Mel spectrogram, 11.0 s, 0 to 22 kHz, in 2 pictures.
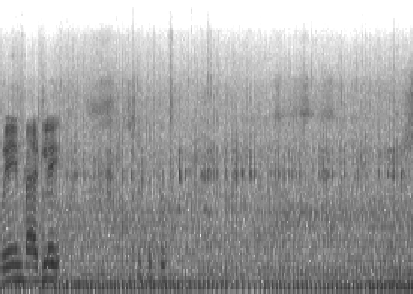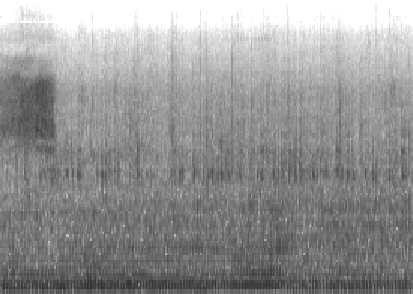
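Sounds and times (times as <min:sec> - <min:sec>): motorcycle engine running: 0:00.0 - 0:11.0
short hiss: 0:05.3 - 0:06.6.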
